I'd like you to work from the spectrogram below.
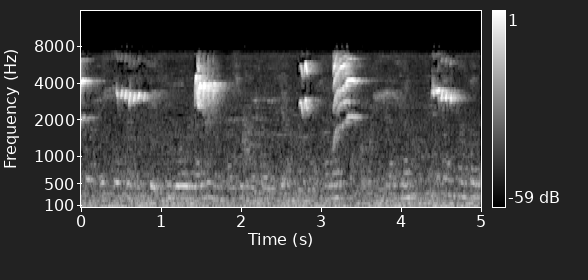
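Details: Belgian canary, a domestic canary, singing in short bright bursts of high, sweet trills and chirps, each phrase a fraction of a second, separated by brief pauses.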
